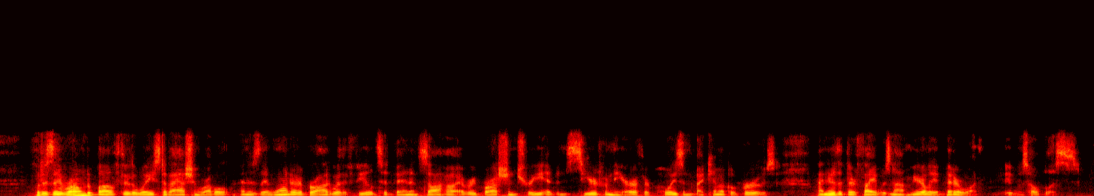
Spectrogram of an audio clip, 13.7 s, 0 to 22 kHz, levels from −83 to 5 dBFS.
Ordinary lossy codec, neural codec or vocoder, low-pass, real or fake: Opus, 32 kbps; codec, 16 kHz, 4 kbps, FreqCodec, smaller model; 7.2 kHz; fake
